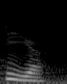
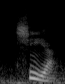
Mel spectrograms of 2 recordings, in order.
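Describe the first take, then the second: First: It is said in a Paraíba accent. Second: It is said in a central Ceará accent. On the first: "O sotaque da Paraíba" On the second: "sertão central, de onde eu me criei, Fortaleza"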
